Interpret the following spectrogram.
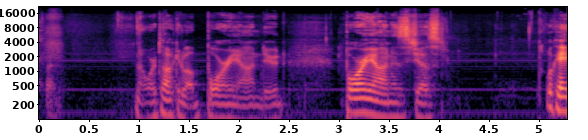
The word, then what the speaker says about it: Borjan: Borjat. That's all. Borjan. Oh, Borjan. Pronounce our Savior's name correctly.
